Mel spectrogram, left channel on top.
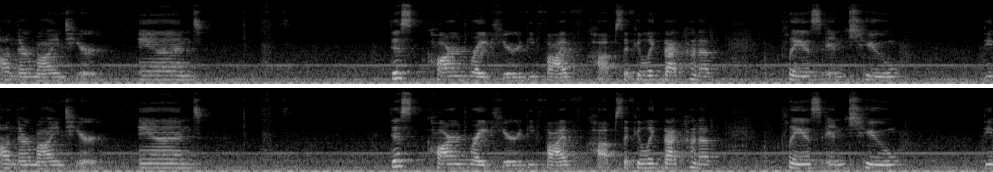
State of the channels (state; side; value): normal; both; correlation 0.79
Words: their mind here. And this card right here, the 5 of Cups, I feel like that kind of plays into the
